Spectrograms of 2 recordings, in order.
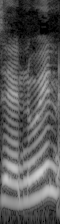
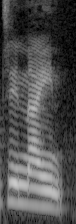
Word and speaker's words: genuine: own world only so the correct pronunciation towards this word is genuine and not jinning and the meaning over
